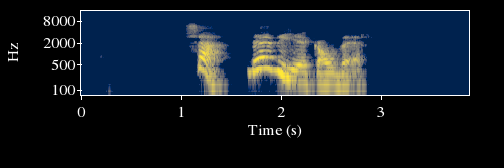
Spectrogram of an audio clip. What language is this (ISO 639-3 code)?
fry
